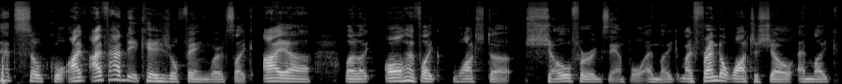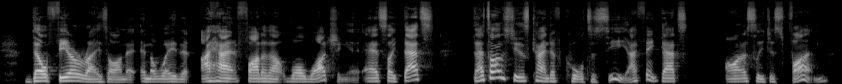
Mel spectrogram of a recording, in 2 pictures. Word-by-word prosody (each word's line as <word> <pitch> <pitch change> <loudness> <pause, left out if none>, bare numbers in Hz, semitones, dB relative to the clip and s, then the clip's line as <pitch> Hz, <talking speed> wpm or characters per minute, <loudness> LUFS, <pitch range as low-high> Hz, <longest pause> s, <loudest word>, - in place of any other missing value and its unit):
that's 180 0 -1
so 150 -3 +1
cool. 140 -2 -4
I've 170 - +6
I've 200 - +7
had 215 -2 +2
the 185 - 0
occasional 145 -2 0
thing 125 -2 -3
where 115 -1 -4
it's 120 - -6
like, 100 - -6
I, 145 0 +7
uh, 130 -3 +2 0.3
or, 130 - +2
like, 130 +1 -2
all 155 +2 +6
have, 170 -3 0
like, 135 -3 +1
watched 130 0 -4
a - - -4
show, 140 +3 -1
for 135 -4 -2
example, 125 +1 -8
and, 125 0 -4
like, 115 +2 -9
my 135 -1 -1
friend 170 +6 +5
will 165 -4 +4
watch 130 -1 +2
a - - -2
show 115 -3 -1
and, 125 -1 -3
like, 120 0 -6 0.3
they'll 160 +6 +5
theorize 155 -7 +2
on 115 0 -3
it - - -9
in 140 - -3
a - - -2
way 130 0 -3
that 125 -1 -8
I - - +4
hadn't 145 -3 +4
thought 140 -1 +2
about 125 -2 -2
while 135 -1 -1
watching 125 - -2
it. - - -18
And 145 - -3
it's 145 +1 -1
like, 140 -2 -3
that's 220 - +3 0.4
that's, - - 0
honestly, 295 - +2
just 160 0 -2
kind 165 -6 0
of 145 - -8
cool 130 -5 -5
to 115 - -7
see. 245 - -4
I 150 - -3
think 160 0 -7
that's, 145 -1 -1 0.4
honestly, 135 +1 -2
just 125 0 -7
fun. 150 - -1
140 Hz, 240 wpm, -24 LUFS, 125-155 Hz, 0.4 s, I've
